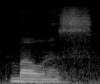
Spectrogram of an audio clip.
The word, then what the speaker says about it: bonus: Đấy các bạn đọc là bonus, bonus. Nó nghe hơi giống từ bone, tuy nhiên phân tích rõ nó ra đó là âm O và âm N.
